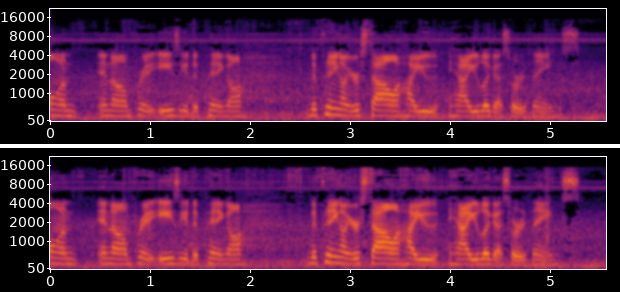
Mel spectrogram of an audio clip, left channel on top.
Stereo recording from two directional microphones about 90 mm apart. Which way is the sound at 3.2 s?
10° right (ahead or behind).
